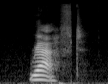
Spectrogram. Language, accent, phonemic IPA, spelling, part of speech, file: English, US, /ɹæft/, raft, noun / verb, En-us-raft.ogg
- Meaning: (noun) 1. A flat-bottomed craft able to float and drift on water, used for transport or as a waterborne platform 2. Any flattish thing, usually wooden, used in a similar fashion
